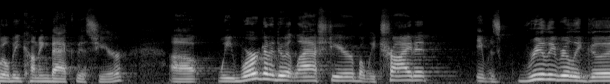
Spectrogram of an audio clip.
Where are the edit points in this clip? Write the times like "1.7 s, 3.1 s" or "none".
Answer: none

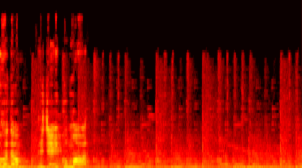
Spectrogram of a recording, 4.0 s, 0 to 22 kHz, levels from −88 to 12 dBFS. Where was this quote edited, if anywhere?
none

